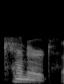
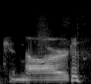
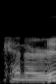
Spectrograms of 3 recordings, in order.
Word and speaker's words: Kennard: And my last name is pronounced Kennard, even though it's spelled the same. So I see. – I've been dealing that my whole life. – I bet. – They call me Kennard, and I'm like, no, it's Kennard.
